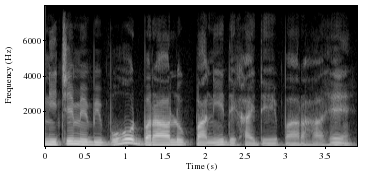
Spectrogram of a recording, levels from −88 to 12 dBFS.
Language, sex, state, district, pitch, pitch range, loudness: Hindi, male, Arunachal Pradesh, Lower Dibang Valley, 120 Hz, 100-130 Hz, -16 LUFS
